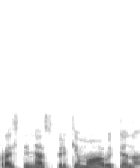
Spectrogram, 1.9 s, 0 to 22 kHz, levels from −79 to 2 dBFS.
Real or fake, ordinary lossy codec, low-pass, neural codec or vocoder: real; Opus, 32 kbps; 7.2 kHz; none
